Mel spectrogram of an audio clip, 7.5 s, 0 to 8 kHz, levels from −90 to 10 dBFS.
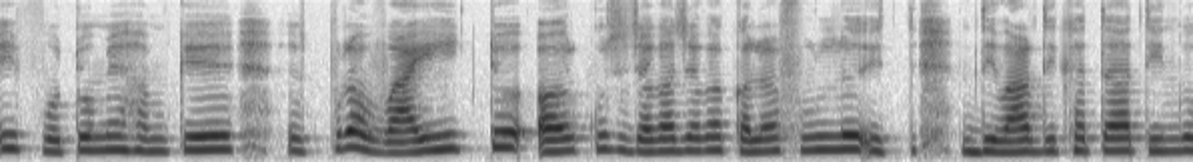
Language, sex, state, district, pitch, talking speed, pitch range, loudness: Bhojpuri, female, Uttar Pradesh, Ghazipur, 230 Hz, 130 wpm, 220-250 Hz, -16 LUFS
